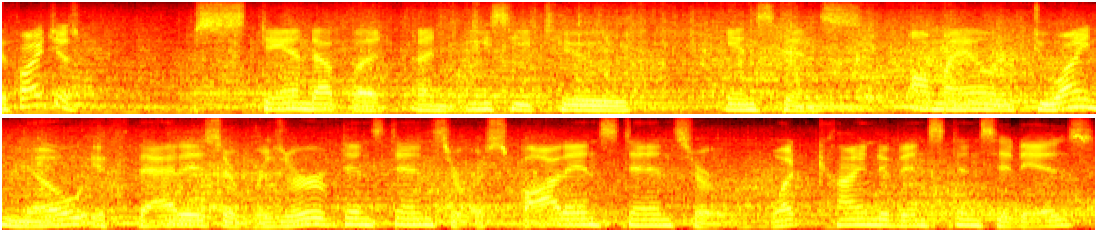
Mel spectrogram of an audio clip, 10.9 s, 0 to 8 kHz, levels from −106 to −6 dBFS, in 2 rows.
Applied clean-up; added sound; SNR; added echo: none; Aircraft; 4 dB; none.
